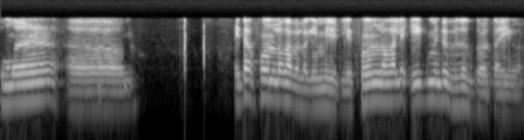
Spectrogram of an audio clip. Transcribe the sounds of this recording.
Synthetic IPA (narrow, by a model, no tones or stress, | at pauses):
tʊmaɹ | ɛtapʰonlɔɡabɔlaɡɛimidietlipʰonlɔɡalɛʔɛkminitɔbʱitɔt̚ɡʱɔɹtaːɦiɡɔl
